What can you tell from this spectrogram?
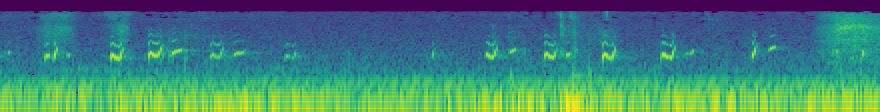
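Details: Excited, happy guinea pigs (Cavia porcellus) wheek and squeak, a run of short, hooked squeaks repeated several times a second.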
